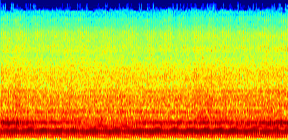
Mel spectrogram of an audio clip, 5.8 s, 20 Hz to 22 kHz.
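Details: 2003 Toro 20017 mower with a 2006 Tecumseh LV195EA replacing the original LEV120: an even, steady engine drone holding one pitch with no surging or hunting. The governor is controlling speed normally.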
